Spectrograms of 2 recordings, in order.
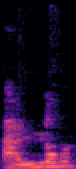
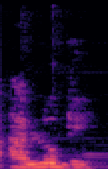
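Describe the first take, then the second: First: The name ends with an r sound. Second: The name ends with a g-like syllable. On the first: The speaker calls it right. "C'est Alor" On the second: The speaker calls it wrong. "pas Alogué"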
